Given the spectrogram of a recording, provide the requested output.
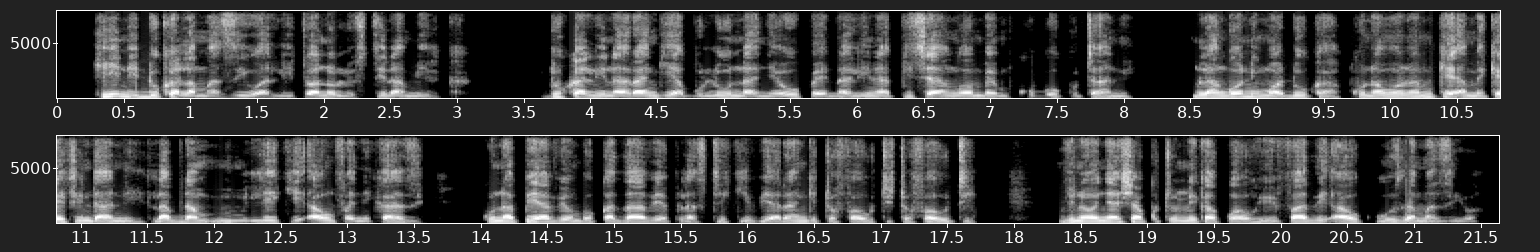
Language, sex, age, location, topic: Swahili, male, 18-24, Kisumu, finance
